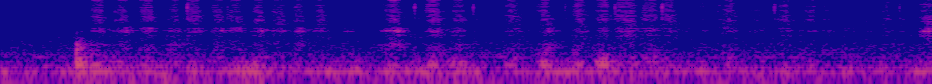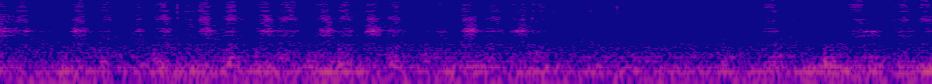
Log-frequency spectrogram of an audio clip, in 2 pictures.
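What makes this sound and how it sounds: A wooden colored pencil rubs across a thin white paper coloring sheet lying flat on a wooden desk, held by a hand with red nails, in steady coloring strokes. Soft, scratchy strokes repeat back and forth, each a brief bright rasp over a quiet, low background.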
